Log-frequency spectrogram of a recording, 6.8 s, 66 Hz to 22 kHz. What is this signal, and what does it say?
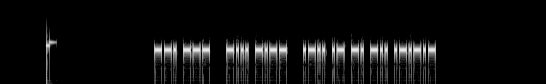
Morse code, heard as a keyed tone, about 37 wpm, 700 Hz. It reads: GO BY LAND.
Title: Sentences from Top 1000 Words - Review Part 1 - 40wpm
